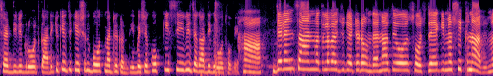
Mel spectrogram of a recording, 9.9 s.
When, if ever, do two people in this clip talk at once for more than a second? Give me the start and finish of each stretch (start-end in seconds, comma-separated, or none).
none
